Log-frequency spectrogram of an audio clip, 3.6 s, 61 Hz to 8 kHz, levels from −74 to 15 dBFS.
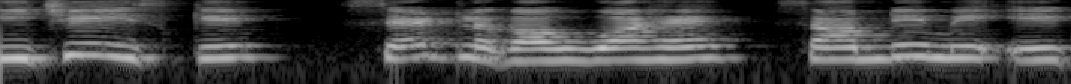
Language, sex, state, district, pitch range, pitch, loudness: Hindi, female, Bihar, Araria, 255-285 Hz, 275 Hz, -17 LUFS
